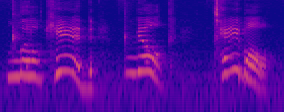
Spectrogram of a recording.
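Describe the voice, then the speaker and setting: A woman performs a kindly wise woman from a storybook. She speaks in a high, lilting singsong, deliberate and instructive, as if teaching a spell. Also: sing-song, a little mellow, heavily acted. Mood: instructive, magical.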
